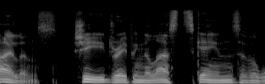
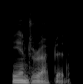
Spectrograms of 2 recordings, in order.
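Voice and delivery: plain reading voice

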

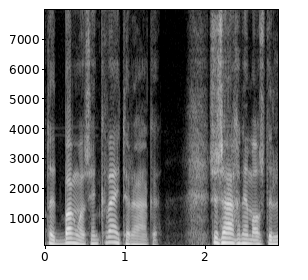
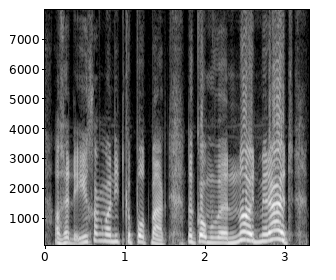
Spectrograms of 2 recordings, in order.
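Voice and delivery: high, frightened voice getting louder; trembling fear; 7 semitones higher, 6 dB louder than usual. A narrator's reading. Loppie trapped by the dragon, trembling with fear. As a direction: quaver with rising panic. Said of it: "bibberde Loppie".

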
